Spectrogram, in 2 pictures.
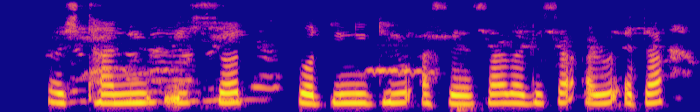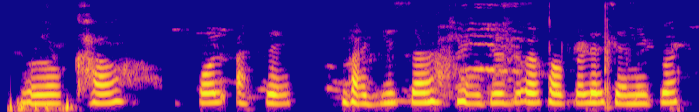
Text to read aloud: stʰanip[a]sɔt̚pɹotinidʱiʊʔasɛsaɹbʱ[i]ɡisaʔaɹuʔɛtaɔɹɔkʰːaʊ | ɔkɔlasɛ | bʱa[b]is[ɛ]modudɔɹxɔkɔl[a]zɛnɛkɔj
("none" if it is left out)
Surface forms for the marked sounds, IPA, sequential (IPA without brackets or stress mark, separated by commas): i, a, ɡ, a, ɛ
